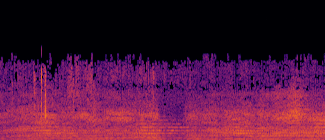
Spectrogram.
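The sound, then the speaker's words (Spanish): Ship horns blare as the first ships, full of people fleeing by sea, leave the harbor dock, in long, steady low blasts that overlap into a thick droning chord, dipping briefly midway before sounding again at full strength. No one speaks. “Sí, los primeros barcos salen ya del muelle. Oigo ahora sus sirenas.”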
